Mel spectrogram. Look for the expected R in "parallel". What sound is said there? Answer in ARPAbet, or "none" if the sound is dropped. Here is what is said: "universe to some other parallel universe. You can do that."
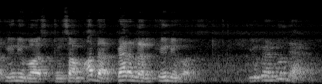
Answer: R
